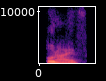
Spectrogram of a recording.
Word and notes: arrive: Indian

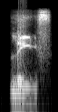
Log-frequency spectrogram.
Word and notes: lief: British English

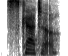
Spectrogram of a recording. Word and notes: scatter: Indian

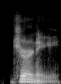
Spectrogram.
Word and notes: journey: American English

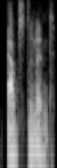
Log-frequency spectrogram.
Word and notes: abstinent: American English

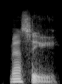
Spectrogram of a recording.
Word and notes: messy: American English

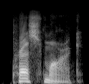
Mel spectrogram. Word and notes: pressmark: American English

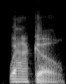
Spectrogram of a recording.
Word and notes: whacko: American English

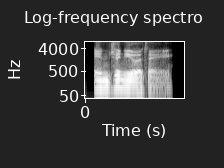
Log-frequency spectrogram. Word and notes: ingenuity: British English

